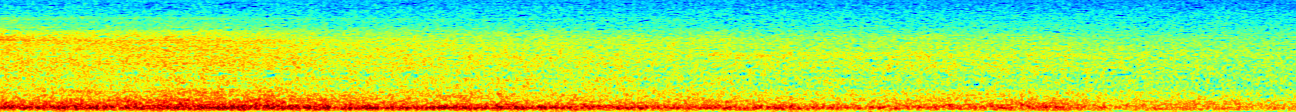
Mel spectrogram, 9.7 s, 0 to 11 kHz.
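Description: An MEA Airbus A321neo airliner in new livery passes at Manchester Airport, a broad steady roar that slowly fades over about ten seconds, heard alone without talk.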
